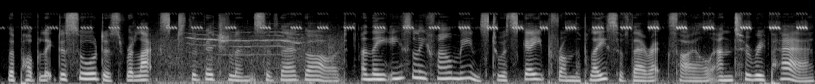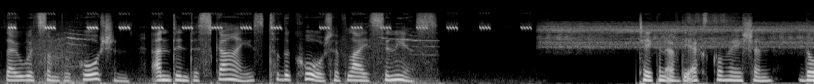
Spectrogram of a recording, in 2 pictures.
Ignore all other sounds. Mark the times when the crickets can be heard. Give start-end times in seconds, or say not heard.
0.0-16.2.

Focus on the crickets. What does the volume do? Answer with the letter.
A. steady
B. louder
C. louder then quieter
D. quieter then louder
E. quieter
C.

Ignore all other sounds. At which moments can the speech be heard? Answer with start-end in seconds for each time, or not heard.
0.0-12.6, 14.5-16.2.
